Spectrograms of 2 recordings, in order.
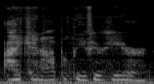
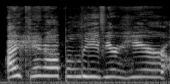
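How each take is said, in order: First: Whispered, overcome disbelief; welling up. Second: High, thrilled patient's voice; happy disbelief. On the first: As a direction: whisper it like a patient moved to tears. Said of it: "like, welling up". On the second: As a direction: marvel out loud at the visitor. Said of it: "so happy and so pleasant". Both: Retold or imitated.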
